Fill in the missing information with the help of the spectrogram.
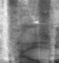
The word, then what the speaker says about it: zeig: Genau, das J von Zei, wie du es jetzt falsch ausgesprochen hast, das wird am Wortende eine Mischung aus CH und SCH. Also man sagt, zeig mir mal das Buch, also zeig mir mal das Buch.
